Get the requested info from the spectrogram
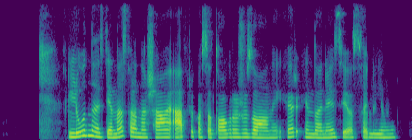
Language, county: Lithuanian, Klaipėda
